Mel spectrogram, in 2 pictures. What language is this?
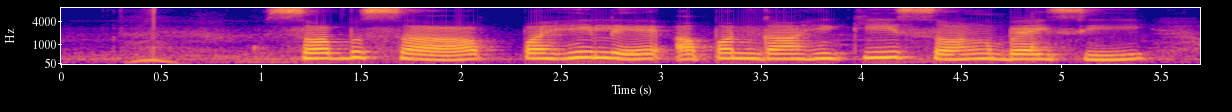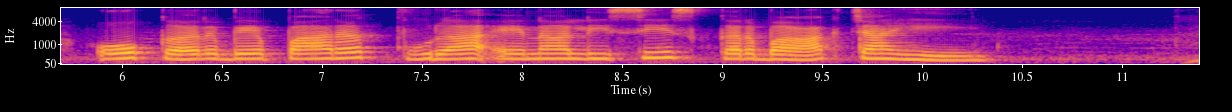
Maithili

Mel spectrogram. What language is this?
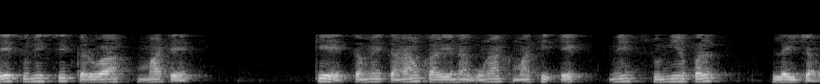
Gujarati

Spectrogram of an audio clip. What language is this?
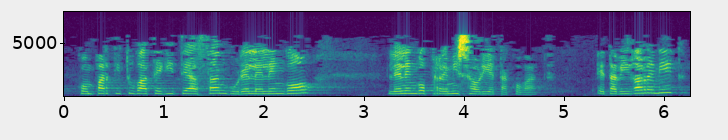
Basque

